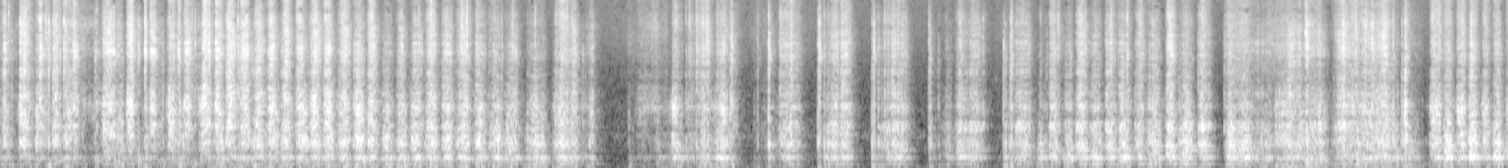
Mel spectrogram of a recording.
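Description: Long nails scratch and tap along the rim of a green hard plastic bin lid, seen from above. Steady, dense scratching fills most of the clip, broken around the middle by a stretch of short, separate bursts and brief gaps. It then returns to continuous rubbing with a dry, bright texture.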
